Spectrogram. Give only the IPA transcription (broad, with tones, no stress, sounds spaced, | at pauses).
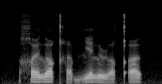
χ œ˥ l o˥ qʰ e˩ b lʲ ɛ˥ l ɹ o˩ qʼ ʊ˥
